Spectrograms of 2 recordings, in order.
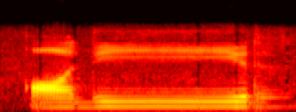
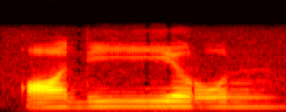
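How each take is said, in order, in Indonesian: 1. Bunyi r ringan dan tipis. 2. Bunyi r berat dan tebal. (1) "maka tipis seperti ini" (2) "ro-nya tebal karena dia berharokat dhammah"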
